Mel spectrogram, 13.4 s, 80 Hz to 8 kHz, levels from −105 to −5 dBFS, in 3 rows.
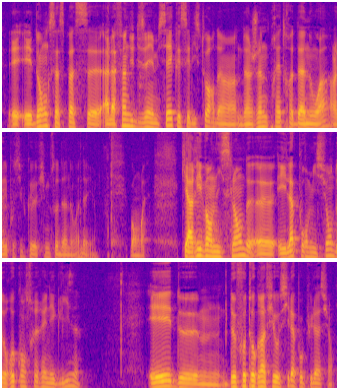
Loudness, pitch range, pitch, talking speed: -25 LUFS, 95-125 Hz, 110 Hz, 235 wpm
